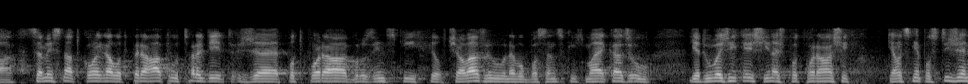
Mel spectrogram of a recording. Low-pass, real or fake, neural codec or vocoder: 5.4 kHz; fake; codec, 16 kHz, 1.1 kbps, Voila-Tokenizer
